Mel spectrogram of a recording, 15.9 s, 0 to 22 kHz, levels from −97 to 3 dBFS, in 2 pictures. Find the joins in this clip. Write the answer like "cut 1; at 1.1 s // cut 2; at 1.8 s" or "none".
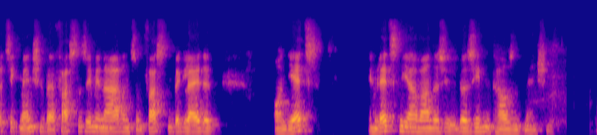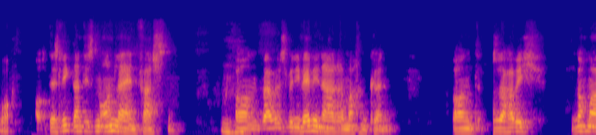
cut 1; at 14.5 s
